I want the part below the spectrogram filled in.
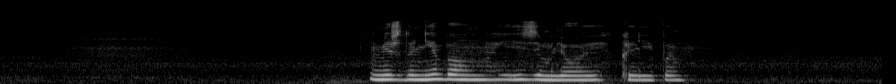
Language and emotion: Russian, sad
